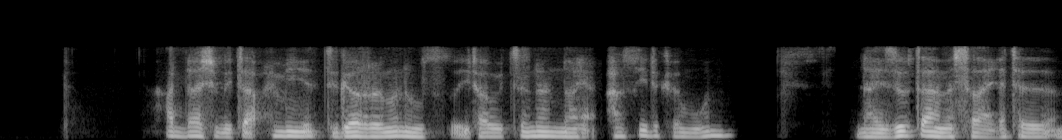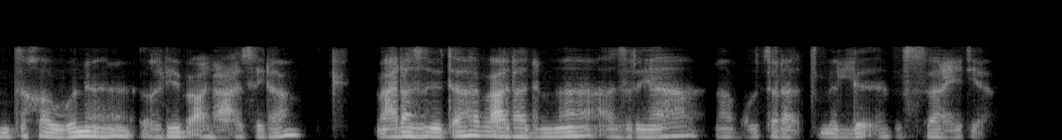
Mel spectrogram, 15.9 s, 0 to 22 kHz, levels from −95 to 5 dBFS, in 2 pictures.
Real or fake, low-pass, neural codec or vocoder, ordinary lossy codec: fake; 5.4 kHz; codec, 16 kHz, 0.8 kbps, ZipCodec; AAC, 48 kbps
